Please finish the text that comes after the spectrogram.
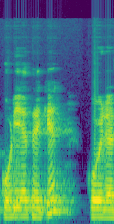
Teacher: এখানে হ্রস্বইকারটা কিন্তু আগে উচ্চারণ হয়েছে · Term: অপিনিহিতি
